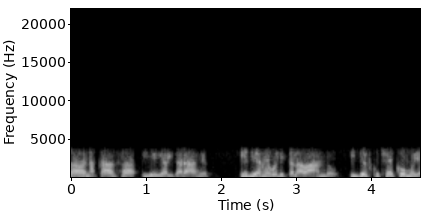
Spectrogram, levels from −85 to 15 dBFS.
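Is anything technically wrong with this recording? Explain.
Yes, one problem. Tandem speech coding runs throughout: each low-rate codec re-encoded the previous one's damage, sounding like about four in a row. The speech comes out rough, warbly and muffled, with nothing above 3.6 kHz.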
